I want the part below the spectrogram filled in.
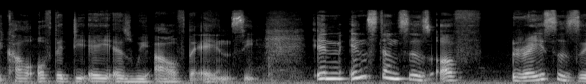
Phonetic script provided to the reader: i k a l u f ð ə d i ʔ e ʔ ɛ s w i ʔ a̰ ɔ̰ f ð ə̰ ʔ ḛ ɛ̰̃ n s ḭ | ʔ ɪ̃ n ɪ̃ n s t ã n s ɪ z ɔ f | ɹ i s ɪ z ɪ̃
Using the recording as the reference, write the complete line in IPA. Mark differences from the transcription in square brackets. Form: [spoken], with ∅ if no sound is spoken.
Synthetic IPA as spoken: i [kʰ] a l [ɔ] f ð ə d i ʔ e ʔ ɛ [z] w i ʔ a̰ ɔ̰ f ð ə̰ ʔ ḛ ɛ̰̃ n s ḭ | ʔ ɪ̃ n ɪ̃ n s t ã n s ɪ z ɔ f | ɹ [e] s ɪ z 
